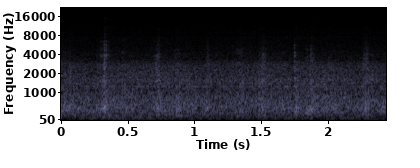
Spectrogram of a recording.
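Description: Fingers mixing rice and curry on a plate, with a few soft irregular clicks over a steady background hiss.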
